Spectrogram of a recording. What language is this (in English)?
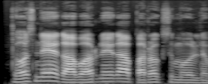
Kalenjin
